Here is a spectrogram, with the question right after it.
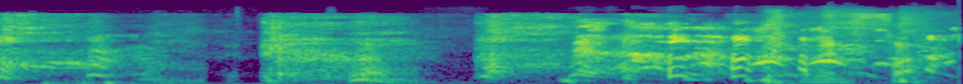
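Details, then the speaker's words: Middle-aged man who says he is sick and suspects walking pneumonia gives about three harsh, noisy coughs, the last running into voiced, laugh-like sounds. "oh [ __ ] I sound awesome I'm pretty sure I've got like a walking pneumonia or something enough to where every [ __ ] isn't an emergency he's [ __ ] kidding me I'm sick or something man"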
